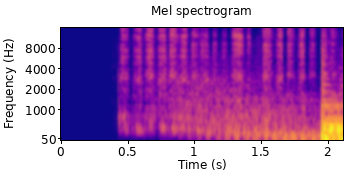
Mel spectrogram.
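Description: Pencil scribbling quickly on paper, starting about half a second in and growing louder, then cut off right at the end as loud music with a strong bass note comes in.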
